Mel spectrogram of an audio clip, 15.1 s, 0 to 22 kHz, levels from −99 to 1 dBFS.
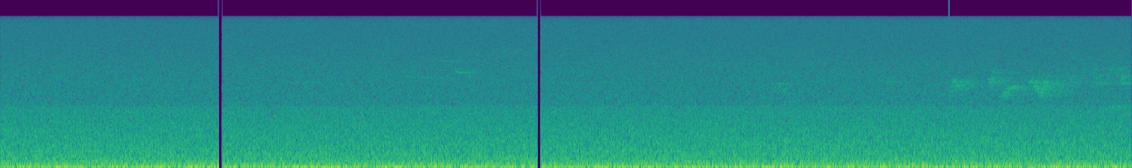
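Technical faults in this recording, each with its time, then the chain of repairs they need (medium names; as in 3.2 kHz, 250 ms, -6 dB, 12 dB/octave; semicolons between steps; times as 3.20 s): buzz 50 Hz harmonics 36 -27 dBFS
2.92–2.97 s: dropout 51 ms
7.17–7.21 s: dropout 44 ms
12.66 s: pop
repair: de-click; de-hum 50 Hz, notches 36; interpolate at 2.92 s, 51 ms; interpolate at 7.17 s, 44 ms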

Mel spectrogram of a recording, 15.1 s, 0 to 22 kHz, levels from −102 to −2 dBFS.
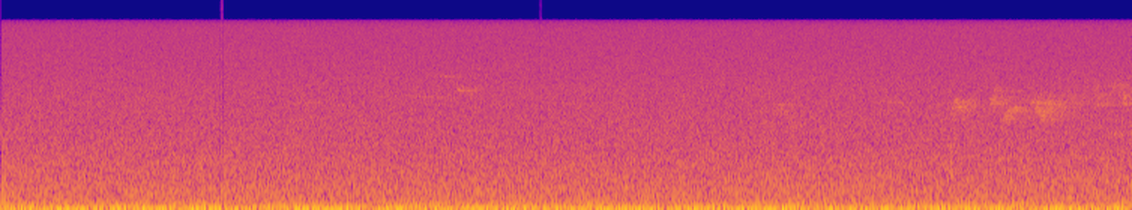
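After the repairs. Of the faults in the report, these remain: nothing left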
